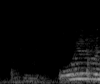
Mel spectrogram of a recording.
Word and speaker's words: Euler: Euler diagram this is oil diagram actually starts with an e but we pronounce it so Euler diagram Euler diagrams um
